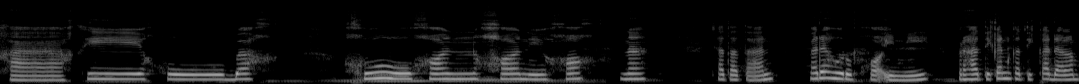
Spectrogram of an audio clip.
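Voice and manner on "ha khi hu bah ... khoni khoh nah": "khon, khoni, khoh" mengalun dengan kh mendengkur; ayun dan tahan. Shown as a demonstration. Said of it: "Kita gabungkan dengan ayun-ayun mana tahan". (kh bergesek dan dengung ditahan pada "khon")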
